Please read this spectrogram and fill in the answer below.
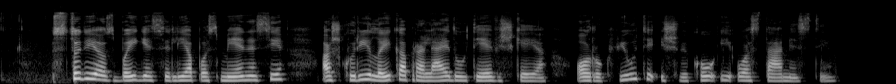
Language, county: Lithuanian, Utena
